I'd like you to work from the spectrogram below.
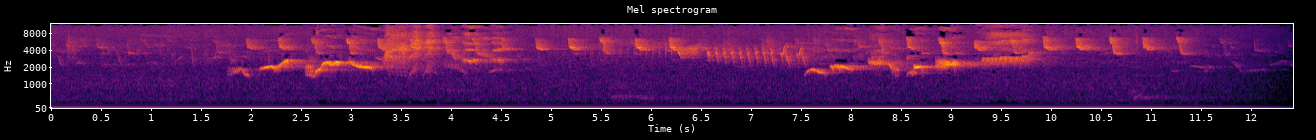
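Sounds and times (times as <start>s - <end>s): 
common blackbird Turdus merula singing mellow fluty warbled phrases: 0.0s - 12.4s.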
